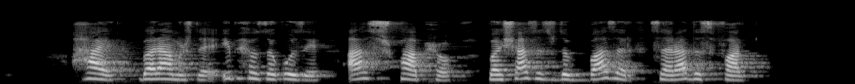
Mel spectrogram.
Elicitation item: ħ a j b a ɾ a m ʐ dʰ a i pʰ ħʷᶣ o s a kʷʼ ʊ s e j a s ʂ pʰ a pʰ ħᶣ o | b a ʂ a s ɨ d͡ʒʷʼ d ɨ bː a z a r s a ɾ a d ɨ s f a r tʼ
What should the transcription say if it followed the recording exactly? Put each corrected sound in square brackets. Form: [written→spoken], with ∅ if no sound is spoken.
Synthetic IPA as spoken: ħ a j b a ɾ a m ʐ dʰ a i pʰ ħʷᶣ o [s→z] a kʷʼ ʊ [s→z] e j a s ʂ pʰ a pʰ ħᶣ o | b a [ʂ→ʃ] a [s→z] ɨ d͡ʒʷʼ d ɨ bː a z a r s a ɾ a d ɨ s f a r tʼ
